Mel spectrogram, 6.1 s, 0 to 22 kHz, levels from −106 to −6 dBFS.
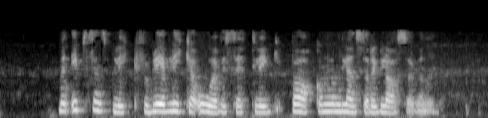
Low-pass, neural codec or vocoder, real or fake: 7.2 kHz; none; real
